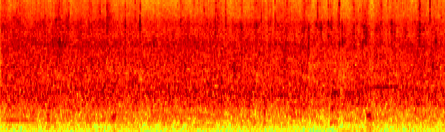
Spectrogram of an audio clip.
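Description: Pork leg deep-frying in hot oil: a steady sizzle with dense fine crackling.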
